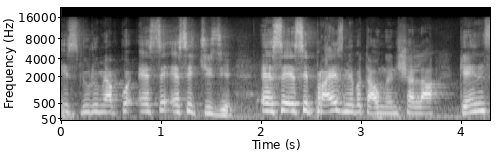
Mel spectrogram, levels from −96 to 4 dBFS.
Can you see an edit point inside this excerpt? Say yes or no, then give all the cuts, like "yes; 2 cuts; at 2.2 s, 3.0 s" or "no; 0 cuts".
no; 0 cuts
